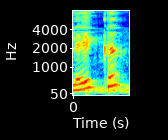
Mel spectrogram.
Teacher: we call it the soft l in Lake it occurs in initial position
